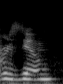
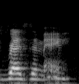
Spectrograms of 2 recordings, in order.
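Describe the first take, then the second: First: It is pronounced like the verb resume. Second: It is pronounced like the noun résumé. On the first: It means to continue something. The speaker calls it wrong. "not resume" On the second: It names a document listing work history. The speaker calls it right. "the pronunciation is resume"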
